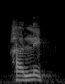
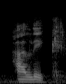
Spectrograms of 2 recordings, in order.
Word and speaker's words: halik: So, how do you say kiss in Tagalog? – Halik. – Halik.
